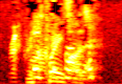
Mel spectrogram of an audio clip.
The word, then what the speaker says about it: Rayquaza: Ace Ryakuza. Am I saying that right? – Rayquaza.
